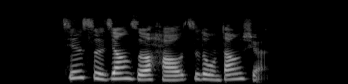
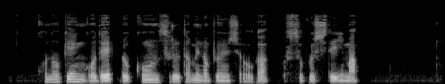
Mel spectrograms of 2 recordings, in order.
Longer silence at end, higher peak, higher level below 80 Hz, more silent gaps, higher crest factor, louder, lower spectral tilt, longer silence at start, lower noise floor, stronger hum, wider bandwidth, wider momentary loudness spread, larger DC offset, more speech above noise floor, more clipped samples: about the same, 0.85 s vs 0.85 s; second, -10 dBFS vs -2 dBFS; second, -86 dBFS vs -50 dBFS; neither; about the same, 20 dB vs 20 dB; second, -27 LUFS vs -23 LUFS; second, -3.5 dB/octave vs -5.5 dB/octave; first, 0.65 s vs 0.45 s; first, -87 dBFS vs -61 dBFS; neither; about the same, 10.5 kHz vs 11.5 kHz; first, 13 LU vs 7 LU; neither; first, 60 dB vs 39 dB; neither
